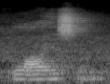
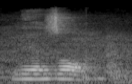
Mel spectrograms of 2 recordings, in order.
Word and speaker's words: liaison: For example, in American it's liaison. In British it's liaison.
